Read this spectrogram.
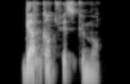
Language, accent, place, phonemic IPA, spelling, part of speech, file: French, France, Lyon, /ɡaʁ.ɡɑ̃.tɥɛs.kə.mɑ̃/, gargantuesquement, adverb, LL-Q150 (fra)-gargantuesquement.wav
- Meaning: gargantuanly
